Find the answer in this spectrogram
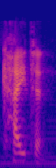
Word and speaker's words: chitin: some letters that beget some words that begin with ch have snuck into biology that we pronounce is a cha but chitin is not one of them so you pronounce this word as chitin okay so yeast and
